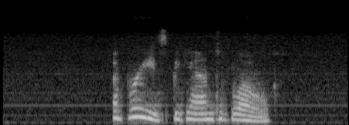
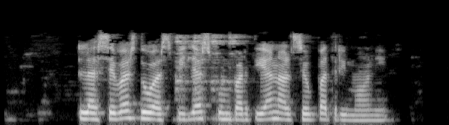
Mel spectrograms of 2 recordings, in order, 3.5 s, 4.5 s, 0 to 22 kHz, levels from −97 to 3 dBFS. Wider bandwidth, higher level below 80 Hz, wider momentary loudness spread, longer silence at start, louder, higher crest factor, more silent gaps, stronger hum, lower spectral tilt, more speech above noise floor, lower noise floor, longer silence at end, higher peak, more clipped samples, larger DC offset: about the same, 8 kHz vs 7.8 kHz; about the same, -66 dBFS vs -62 dBFS; second, 8 LU vs 12 LU; first, 1.15 s vs 0.8 s; second, -28 LUFS vs -16 LUFS; about the same, 16 dB vs 16 dB; neither; neither; first, -8.5 dB/octave vs -3 dB/octave; second, 38 dB vs 58 dB; second, -65 dBFS vs -75 dBFS; first, 0.8 s vs 0.65 s; second, -14 dBFS vs -2 dBFS; neither; neither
